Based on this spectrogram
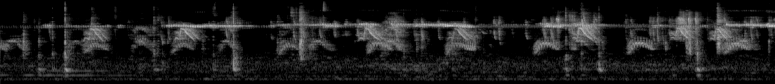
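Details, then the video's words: Close recording of a male Hairy Woodpecker working a suet cage at about 7,000 ft in Colorado's piñon-ponderosa woods: a steady series of sharp, clipped notes about twice a second, backed by a continuous high-pitched whine. "What a Hairy Woodpecker Sounds Like Up Close"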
